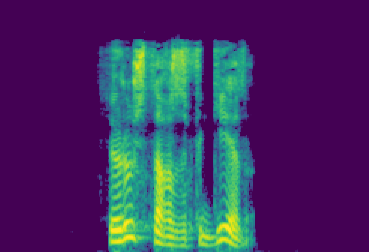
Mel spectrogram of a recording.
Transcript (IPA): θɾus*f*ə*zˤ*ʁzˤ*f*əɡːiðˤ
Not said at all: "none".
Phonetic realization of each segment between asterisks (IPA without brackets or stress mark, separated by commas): θ, none, f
